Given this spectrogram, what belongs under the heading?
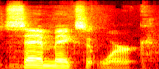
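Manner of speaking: soft, slow tagline; mock slogan. Cohost turning the line into a slow, soft mock tagline. Announcer-style tagline for the audience.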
